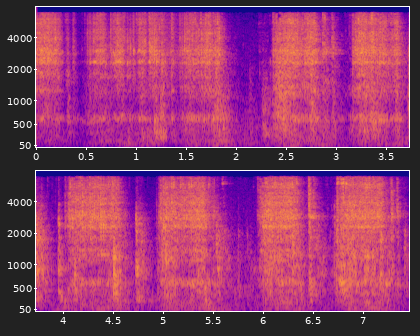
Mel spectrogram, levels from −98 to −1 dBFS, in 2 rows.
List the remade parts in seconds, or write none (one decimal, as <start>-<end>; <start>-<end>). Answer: 0.0-1.5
